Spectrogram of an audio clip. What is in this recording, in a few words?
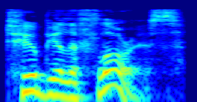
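"tubuliflorous", British English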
